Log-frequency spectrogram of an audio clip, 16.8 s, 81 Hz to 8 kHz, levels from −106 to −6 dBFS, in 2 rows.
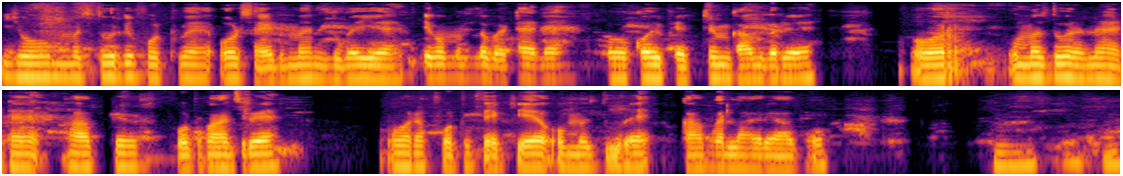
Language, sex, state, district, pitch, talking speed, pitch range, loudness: Rajasthani, male, Rajasthan, Churu, 125 Hz, 160 wpm, 120-135 Hz, -20 LUFS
